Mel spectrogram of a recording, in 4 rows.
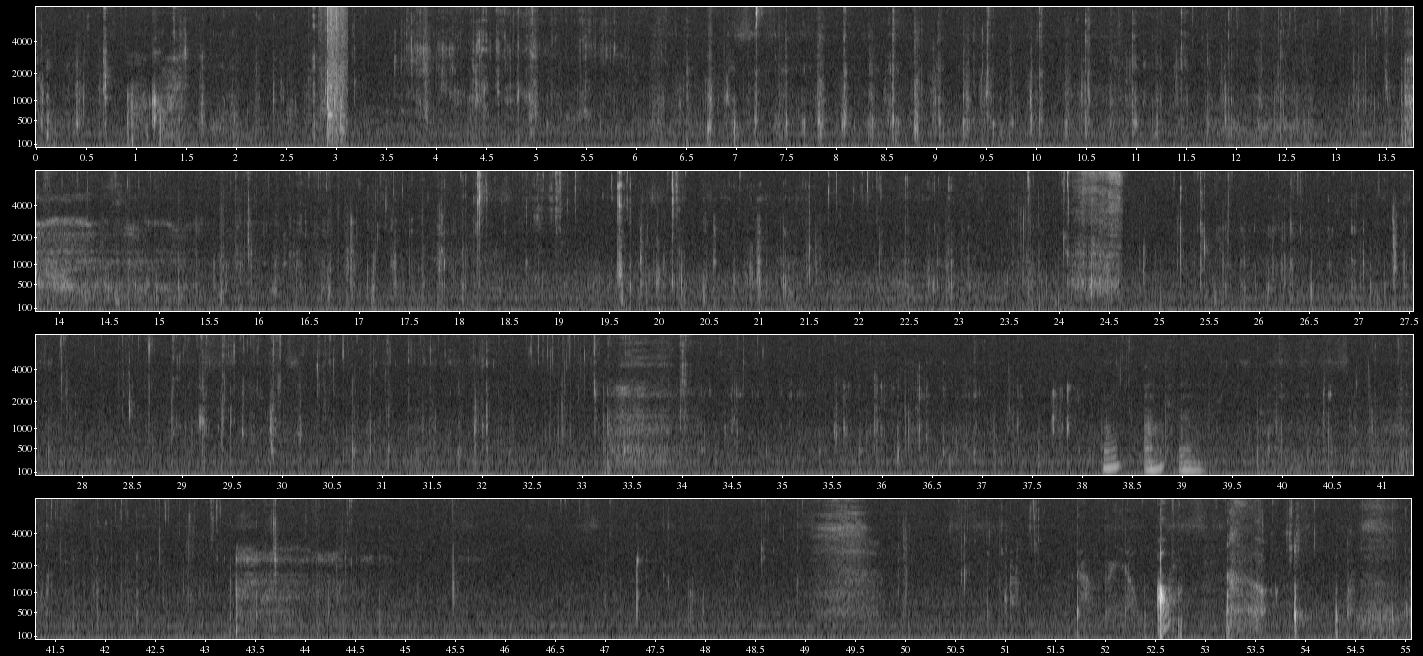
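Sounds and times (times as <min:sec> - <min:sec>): chewing food: 0:00.0 - 0:55.0.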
